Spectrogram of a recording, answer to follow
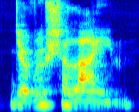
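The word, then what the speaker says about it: ירושלים: way you see it both will be pronounced DeRusha lime alright okay moving up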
